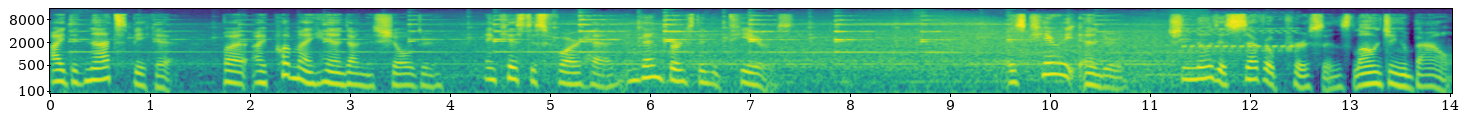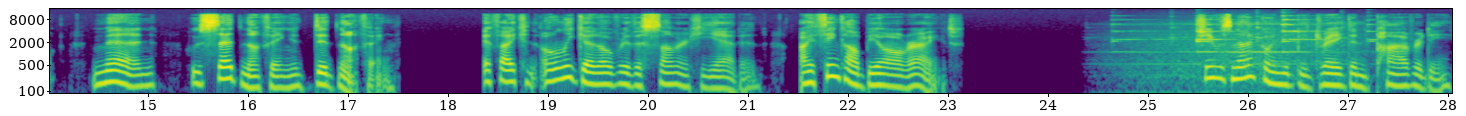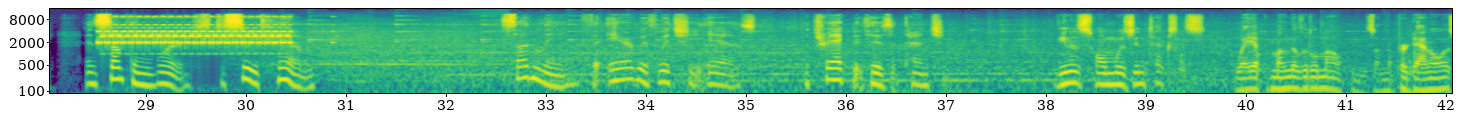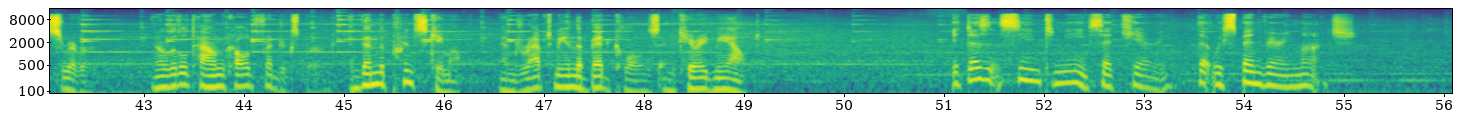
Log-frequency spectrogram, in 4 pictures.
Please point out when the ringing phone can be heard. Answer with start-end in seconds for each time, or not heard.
11.2-12.6, 28.5-30.9.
